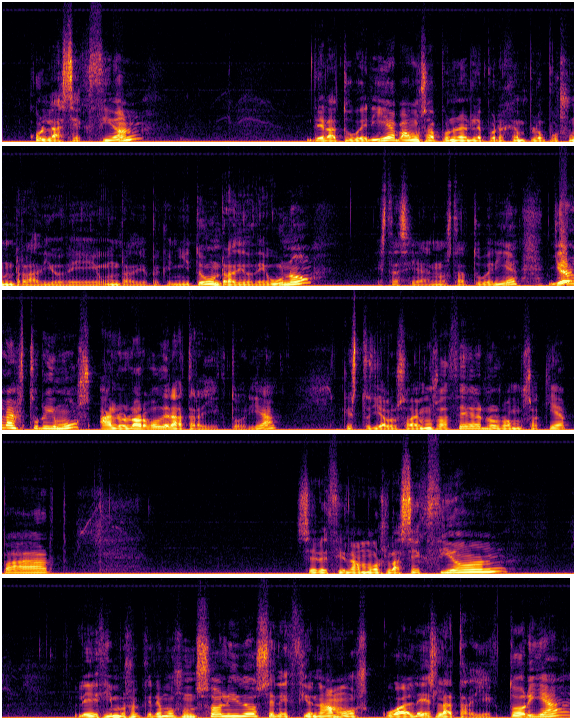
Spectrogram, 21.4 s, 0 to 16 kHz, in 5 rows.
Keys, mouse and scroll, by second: 0.8 click, 3.5 click, 4.8 click, 5.6 1, 6.4 click, 7.6 middle click, 10.6 click, 11.7 click, 13.9 click, 15.4 click, 16.2 click, 17.5 click, 19.1 click.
